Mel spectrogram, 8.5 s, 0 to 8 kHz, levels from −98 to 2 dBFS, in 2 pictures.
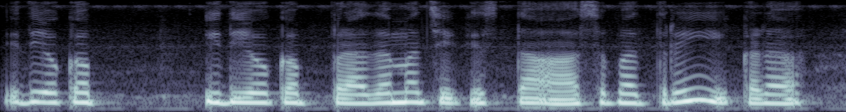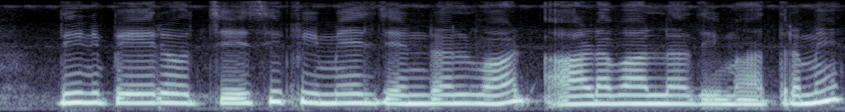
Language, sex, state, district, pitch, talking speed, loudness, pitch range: Telugu, female, Telangana, Nalgonda, 245 Hz, 100 wpm, -14 LUFS, 225-260 Hz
